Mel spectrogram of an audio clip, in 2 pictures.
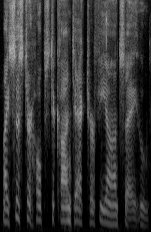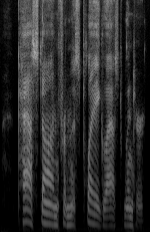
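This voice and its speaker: A man acting in a radio-style play as a polite, well-bred young gentleman of the 1920s, with formal manners. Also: medium pitch, expressive, a little slow, creaky, dry recording, heavily acted. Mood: explanatory.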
